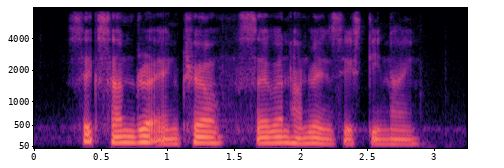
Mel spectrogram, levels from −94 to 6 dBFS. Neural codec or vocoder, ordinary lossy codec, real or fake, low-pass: codec, 16 kHz, 8 kbps, FunCodec, trained on Chinese and English, 25 frames a second; none; fake; 7.2 kHz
